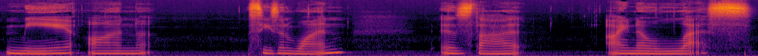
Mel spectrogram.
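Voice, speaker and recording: A woman's voice: on the low side, level tone, very slow, long pauses, mellow, clear, resonant tone. A young woman co-hosting a podcast in casual chat, laughing often and trailing off. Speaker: podcast co-host.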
